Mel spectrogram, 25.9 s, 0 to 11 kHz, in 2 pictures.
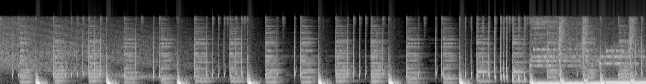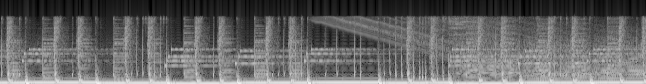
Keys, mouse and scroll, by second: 0.1 click, 0.2 3, 4.5 click, 7.4 click, 10.4 click, 12.7 click, 12.8 click, 16.6-18.7 typing, 21.3 Return, 21.3 0, 23.8 scroll up 2.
